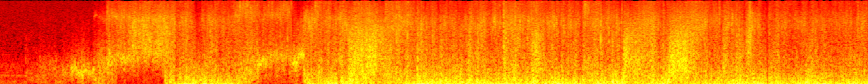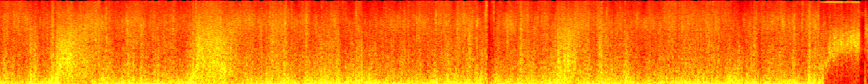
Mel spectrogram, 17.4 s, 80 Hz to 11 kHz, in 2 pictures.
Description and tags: sample exwe 0314 cv fm lstm 256 3L 03 lm lstm epoch13.31 1.6639 tr
generated by char-rnn (original karpathy), random samples during all training phases for datasets drinksonus, exwe, arglaaa
recurrent, generative, neural, char-rnn, network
